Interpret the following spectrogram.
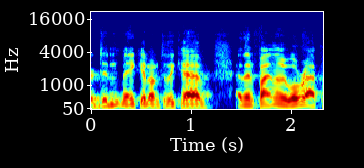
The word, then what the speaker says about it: KEV: today we're going to talk about uh the Kev which stands for the Canon exploited vulnerabilities list um and it's pronounced Kev uh we're going to go real quick over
